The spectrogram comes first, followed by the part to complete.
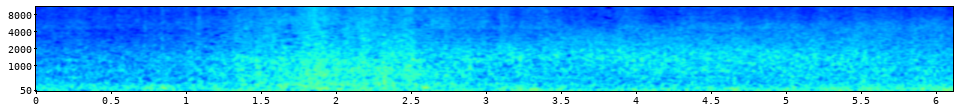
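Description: A steady rushing noise, like surf or static hiss, swelling about a second and a half in and then holding even.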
